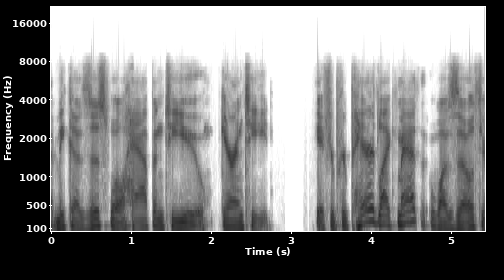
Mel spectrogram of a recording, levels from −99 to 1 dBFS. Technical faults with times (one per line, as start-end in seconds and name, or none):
0.00-5.43 gain pumping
